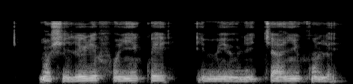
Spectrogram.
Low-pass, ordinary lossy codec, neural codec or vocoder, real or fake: none; none; codec, 16 kHz, 8 kbps, FreqCodec, smaller model; fake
